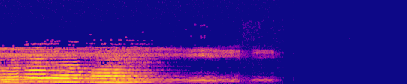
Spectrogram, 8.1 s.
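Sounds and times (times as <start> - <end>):
requiem tuba: 0.0 - 3.4.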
